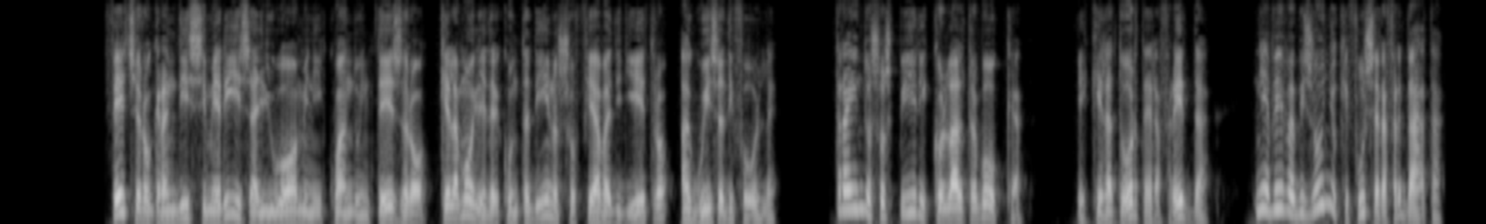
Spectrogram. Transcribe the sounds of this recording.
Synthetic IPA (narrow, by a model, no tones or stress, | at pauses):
feːt͡ʃeɾoɡɾand̪isːimeɾiːzeaʎːiwɔːminikwand̪oint̪eːzeɾokelamoʎːed̪elkont̪ad̪iːnosofːjaːvad̪id̪jɛːt̪ɾoaɡwiːzad̪ifolːe | t̪ɾaɛnd̪osospiːɾikonlalt̪ɾabokʰːa | ekːelat̪ort̪aɛːɾafɾed̪ːa | neaveːvabizoɲːok̟efːusːeɾafːɾed̪ːa̰ːt̪a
